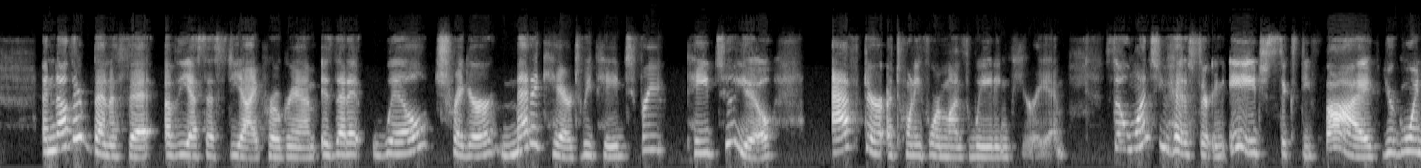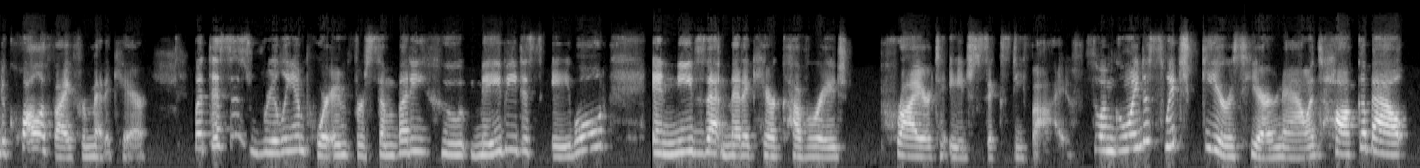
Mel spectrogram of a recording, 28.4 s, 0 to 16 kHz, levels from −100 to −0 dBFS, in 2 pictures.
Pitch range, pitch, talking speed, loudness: 185-275 Hz, 215 Hz, 150 wpm, -23 LUFS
